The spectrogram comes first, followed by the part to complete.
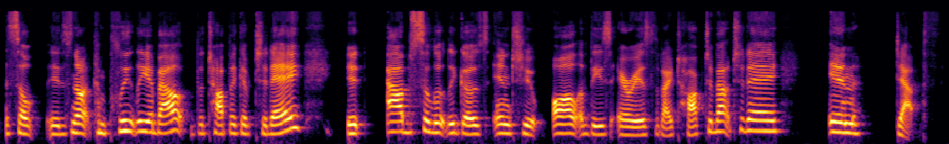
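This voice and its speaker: Woman, radio show host, slightly hoarse, chatty advice monologue, frequent ums and restarts. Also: mid-range voice. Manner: warm advice-giving with frequent fillers and restarts. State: slightly hoarse, losing her voice.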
